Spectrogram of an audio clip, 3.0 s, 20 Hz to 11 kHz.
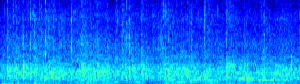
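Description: An arena crowd applauds a rally in an under-19 men's singles badminton final at the Dutch Junior International, giving steady dense clapping for about three seconds with commentary over it.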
